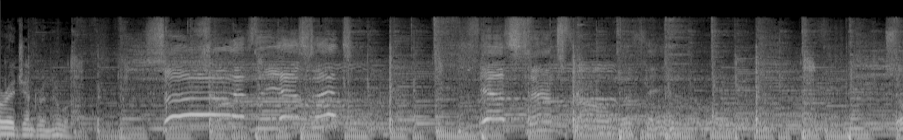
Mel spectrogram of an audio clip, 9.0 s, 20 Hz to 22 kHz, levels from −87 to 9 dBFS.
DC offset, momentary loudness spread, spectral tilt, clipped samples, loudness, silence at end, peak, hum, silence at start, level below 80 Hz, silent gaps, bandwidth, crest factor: under 0.1%; 9 LU; -4 dB/octave; under 0.1%; -23 LUFS; 0 s; -8 dBFS; none; 0 s; -36 dBFS; none; 14 kHz; 14 dB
